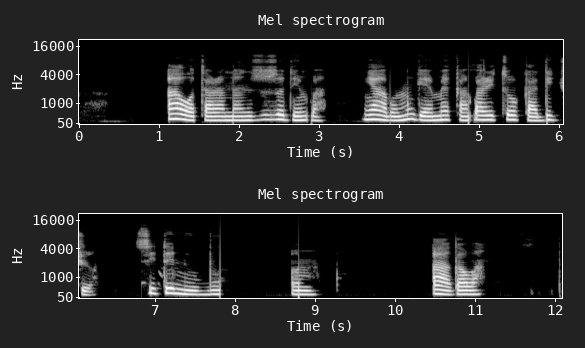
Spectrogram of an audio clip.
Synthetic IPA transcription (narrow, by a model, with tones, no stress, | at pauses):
a˦˨wɔ˨ta˨ɾa˨m̩˨na˨n̩˨zʊ˦zo˦dɪ˨ŋ͡m̩˦k͡pa˨ | ɲa˦a˨bʊ˨m̩˦ɡe˨me˦ka˨ŋ͡m̩˦k͡pa˦ɾɪ˦tʊ˦ka˨dɪ˦d͡ʒɾɔ˨ | si˦te˦nu˨bu˦˨ | m̩˦ | a˦˨ɡa˦wa˦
